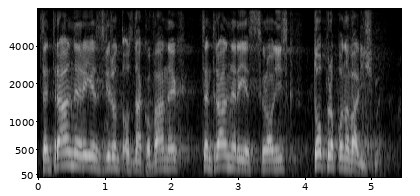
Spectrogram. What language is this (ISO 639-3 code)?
pol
